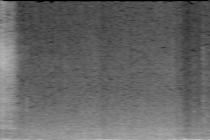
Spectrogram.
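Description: A steady, even hiss of background noise with no voice, filling a two-second gap between a man's spoken phrases; the speech ends just as it begins.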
